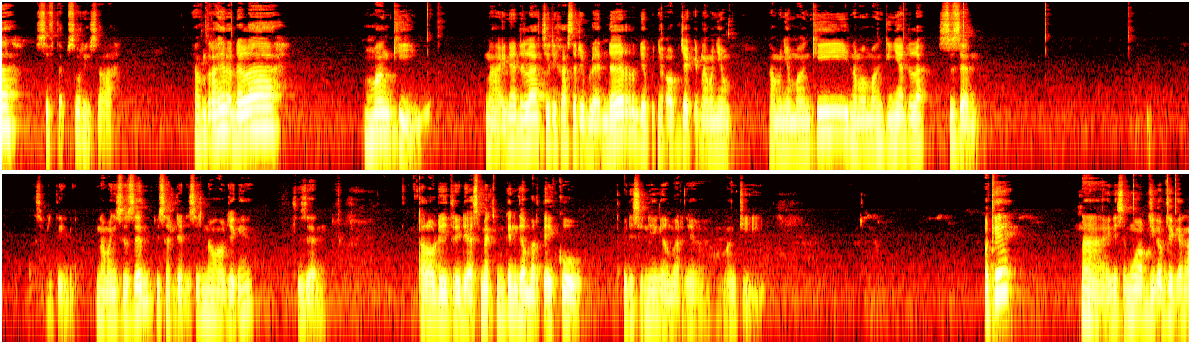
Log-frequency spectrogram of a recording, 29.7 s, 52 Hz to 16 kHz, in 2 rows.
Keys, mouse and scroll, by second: 1.2 shift+Tab, 3.2 shift+a, 12.0-15.6 drag.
